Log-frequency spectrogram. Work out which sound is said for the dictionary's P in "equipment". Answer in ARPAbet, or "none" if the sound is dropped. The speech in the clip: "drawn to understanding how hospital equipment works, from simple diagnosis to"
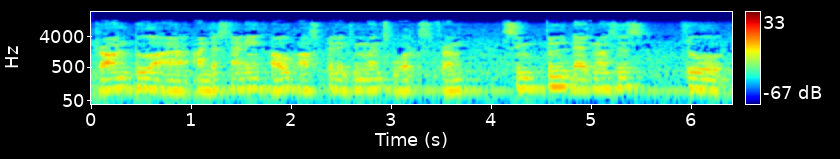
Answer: none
